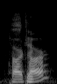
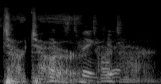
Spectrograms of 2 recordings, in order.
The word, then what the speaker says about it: tartare: Tartar? No. How No? how Steak does tartare. Thank you. I don't want to mispronounce it in their colloquialism.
